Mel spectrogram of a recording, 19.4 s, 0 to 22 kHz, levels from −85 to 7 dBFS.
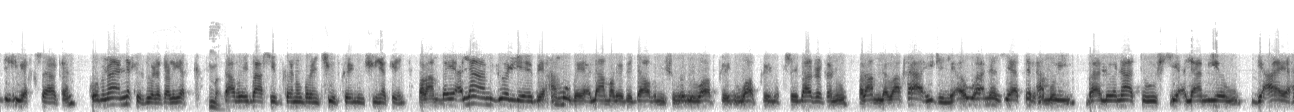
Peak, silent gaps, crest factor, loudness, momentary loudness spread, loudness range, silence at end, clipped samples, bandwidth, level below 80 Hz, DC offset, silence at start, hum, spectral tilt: -2 dBFS; none; 14 dB; -16 LUFS; 5 LU; 1 LU; 0 s; under 0.1%; 4.1 kHz; -66 dBFS; under 0.1%; 0 s; none; -7.5 dB/octave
